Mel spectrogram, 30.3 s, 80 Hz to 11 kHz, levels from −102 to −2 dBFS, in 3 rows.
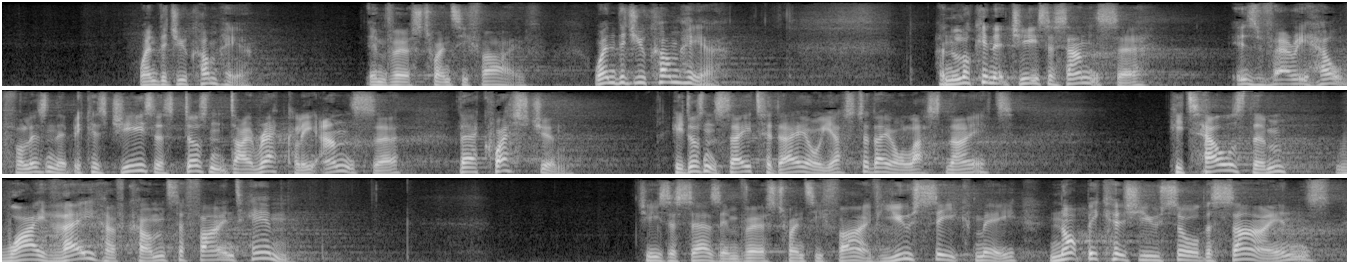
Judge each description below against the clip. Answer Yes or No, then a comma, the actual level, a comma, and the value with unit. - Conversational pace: No, slow, 125 wpm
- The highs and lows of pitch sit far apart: Yes, wide, 7.4 semitones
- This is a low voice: No, medium, 145 Hz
